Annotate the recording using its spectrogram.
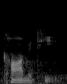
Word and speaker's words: committee: If anyone does any research on it, it's actually spelt committee, but it's pronounced comitee.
